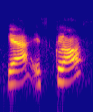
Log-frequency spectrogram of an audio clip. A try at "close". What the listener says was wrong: Close. Yeah, without the D, without the T sound at the end. Close.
